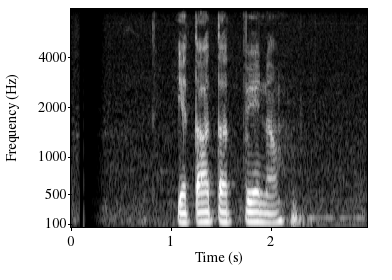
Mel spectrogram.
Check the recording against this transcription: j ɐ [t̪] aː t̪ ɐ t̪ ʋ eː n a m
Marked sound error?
no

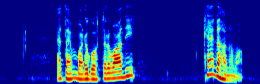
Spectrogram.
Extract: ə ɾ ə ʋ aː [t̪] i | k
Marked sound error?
yes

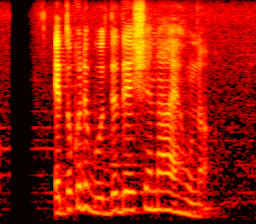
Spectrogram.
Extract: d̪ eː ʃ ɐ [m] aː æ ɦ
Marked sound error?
yes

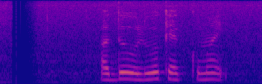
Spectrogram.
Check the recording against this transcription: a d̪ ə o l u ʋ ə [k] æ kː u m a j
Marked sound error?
no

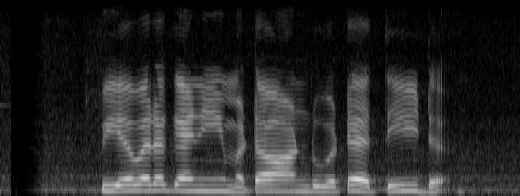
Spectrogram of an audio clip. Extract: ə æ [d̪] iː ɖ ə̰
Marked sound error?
yes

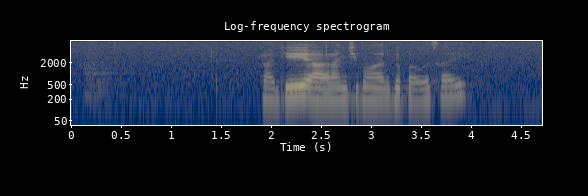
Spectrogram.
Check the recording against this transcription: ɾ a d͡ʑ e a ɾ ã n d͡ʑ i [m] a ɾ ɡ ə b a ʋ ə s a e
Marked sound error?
no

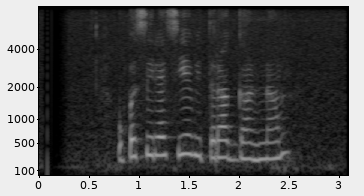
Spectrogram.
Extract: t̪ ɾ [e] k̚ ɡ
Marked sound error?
yes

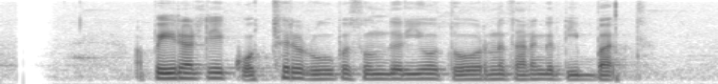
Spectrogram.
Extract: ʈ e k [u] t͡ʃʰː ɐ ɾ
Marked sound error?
yes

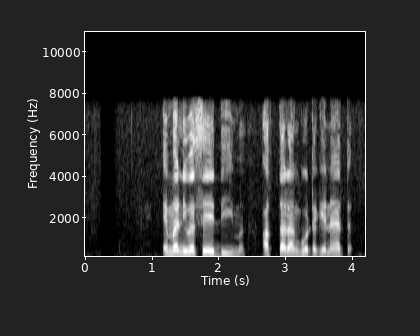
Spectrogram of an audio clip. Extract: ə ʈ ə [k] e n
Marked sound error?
yes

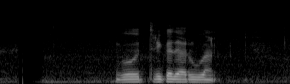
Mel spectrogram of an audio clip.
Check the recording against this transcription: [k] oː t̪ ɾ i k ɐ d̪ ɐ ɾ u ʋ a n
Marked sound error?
yes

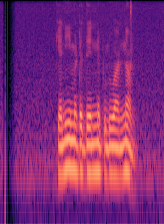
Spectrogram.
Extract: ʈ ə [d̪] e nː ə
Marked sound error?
no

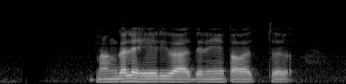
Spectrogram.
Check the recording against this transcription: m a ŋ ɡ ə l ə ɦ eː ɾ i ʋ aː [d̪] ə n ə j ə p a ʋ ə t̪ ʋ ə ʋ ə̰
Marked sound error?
no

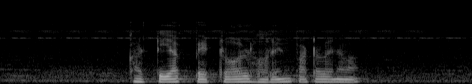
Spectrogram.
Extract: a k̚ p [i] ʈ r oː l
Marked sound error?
yes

